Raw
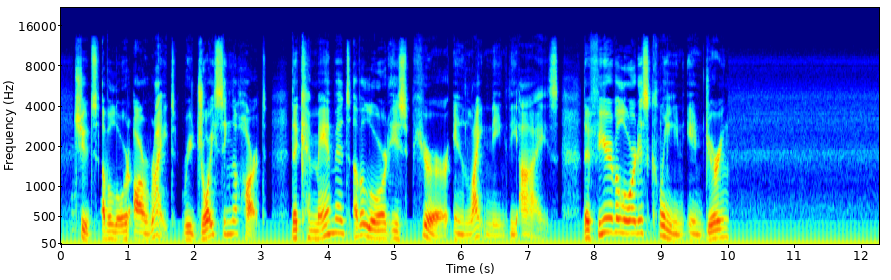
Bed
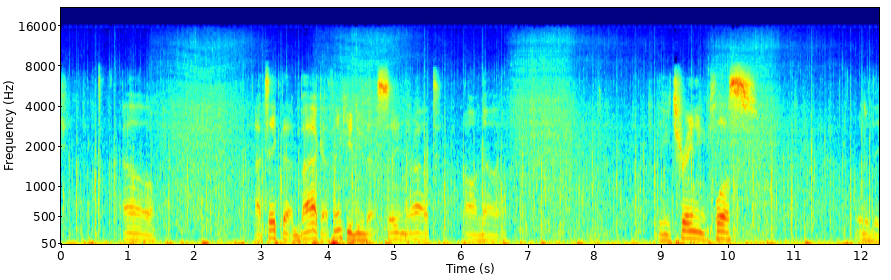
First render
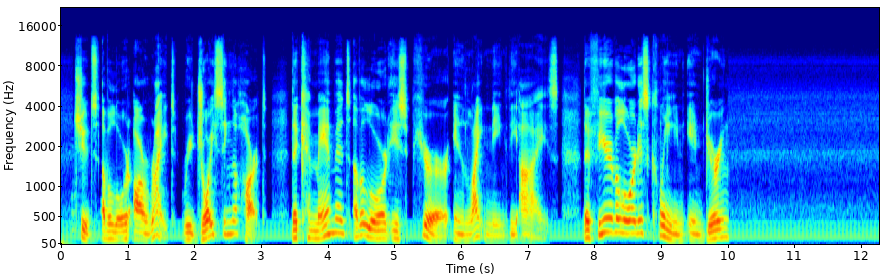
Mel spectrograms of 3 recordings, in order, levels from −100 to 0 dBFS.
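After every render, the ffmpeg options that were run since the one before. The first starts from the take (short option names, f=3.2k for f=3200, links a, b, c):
-af "bandreject=f=50:t=h:w=4,bandreject=f=100:t=h:w=4"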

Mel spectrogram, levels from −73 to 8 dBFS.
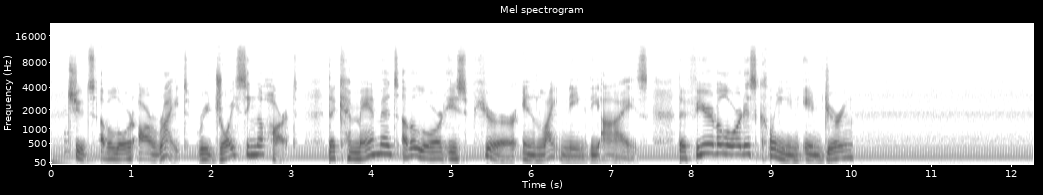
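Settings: -filter_complex "[0:a]alimiter=limit=-14.5dB:level=0:latency=1:release=280,acrossover=split=130[a][b];[b]acompressor=threshold=-28dB:ratio=6[c];[a][c]amix=inputs=2:normalize=0"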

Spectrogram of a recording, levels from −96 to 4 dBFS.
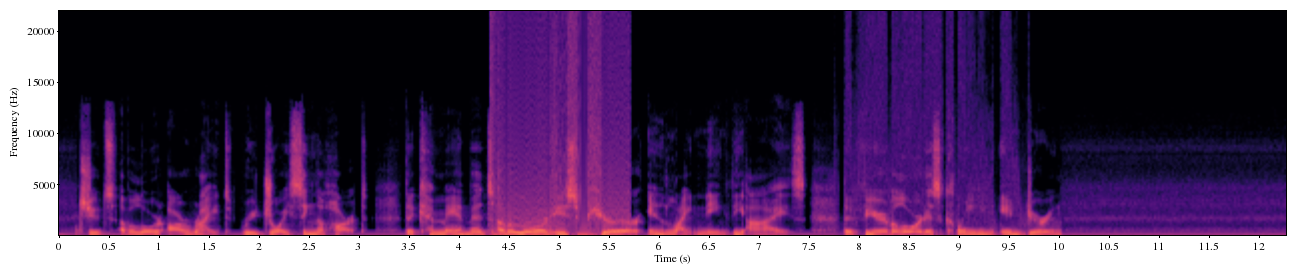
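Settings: -filter_complex "[0:a]asettb=1/sr,asplit=3[a][b][c];[a]atrim=end=4.304[d];[b]atrim=start=4.3:end=5.71,asetpts=PTS-STARTPTS,afade=t=in:d=0.004:c=qsin,afade=t=out:st=1.406:d=0.004:c=qsin,aeval=exprs='val(0)+0.5*0.0299*sgn(val(0))':c=same[e];[c]atrim=start=5.706[f];[d][e]acrossfade=d=0.004:c1=hsin:c2=qsin[g];[g][f]acrossfade=d=0.004:c1=qsin:c2=hsin,asettb=1/sr,asplit=3[h][i][j];[h]atrim=end=7.744[k];[i]atrim=start=7.74:end=9.69,asetpts=PTS-STARTPTS,afade=t=in:d=0.004:c=qsin,afade=t=out:st=1.946:d=0.004:c=qsin,acrusher=bits=7:mix=0:aa=0.5[l];[j]atrim=start=9.686[m];[k][l]acrossfade=d=0.004:c1=hsin:c2=qsin[n];[n][m]acrossfade=d=0.004:c1=qsin:c2=hsin"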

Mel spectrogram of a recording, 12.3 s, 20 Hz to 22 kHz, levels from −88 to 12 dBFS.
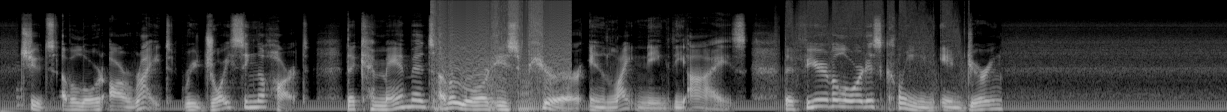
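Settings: -af "volume=11dB"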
